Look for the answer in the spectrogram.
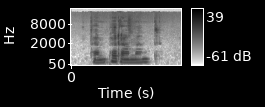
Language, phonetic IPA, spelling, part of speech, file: Polish, [ˌtɛ̃mpɛˈrãmɛ̃nt], temperament, noun, LL-Q809 (pol)-temperament.wav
